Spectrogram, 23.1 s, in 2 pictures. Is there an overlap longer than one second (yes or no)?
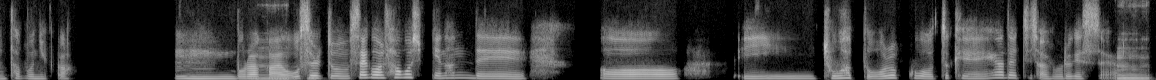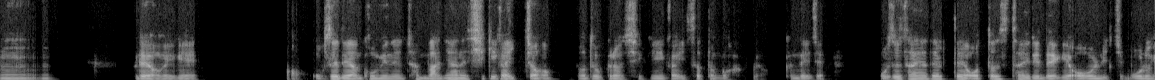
no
